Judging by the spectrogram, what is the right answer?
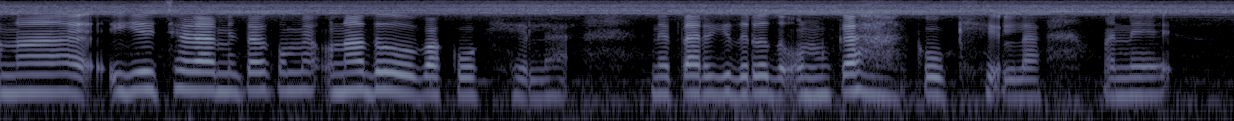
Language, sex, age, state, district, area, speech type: Santali, female, 30-45, Jharkhand, Seraikela Kharsawan, rural, spontaneous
